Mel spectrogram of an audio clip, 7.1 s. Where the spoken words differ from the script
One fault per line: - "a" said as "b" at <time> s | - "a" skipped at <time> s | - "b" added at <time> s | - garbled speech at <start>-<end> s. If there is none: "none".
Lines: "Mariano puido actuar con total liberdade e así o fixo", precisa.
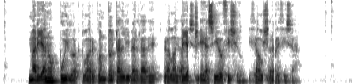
- garbled speech at 3.3-4.0 s
- garbled speech at 5.0-5.5 s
